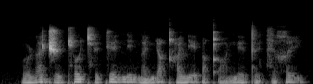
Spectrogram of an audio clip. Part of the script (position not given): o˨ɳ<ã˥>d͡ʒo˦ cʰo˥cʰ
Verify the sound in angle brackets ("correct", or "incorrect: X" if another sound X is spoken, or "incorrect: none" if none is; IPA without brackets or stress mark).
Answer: incorrect: a˥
